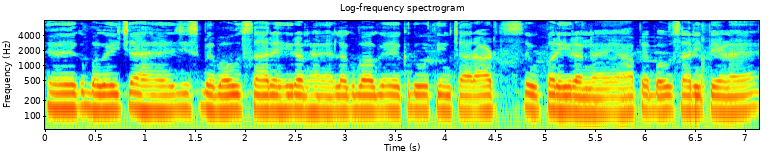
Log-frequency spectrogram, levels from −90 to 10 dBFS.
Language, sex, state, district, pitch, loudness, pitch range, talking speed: Hindi, male, Bihar, West Champaran, 130 Hz, -14 LUFS, 125-135 Hz, 210 wpm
